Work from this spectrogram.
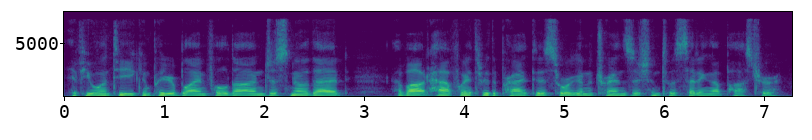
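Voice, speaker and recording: Even-toned male meditation guide, muffled sound. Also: lowish voice. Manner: unhurried phrases with pauses, gently instructing. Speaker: meditation teacher.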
